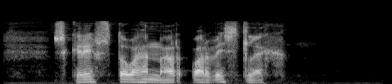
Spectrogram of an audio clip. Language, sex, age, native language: Icelandic, male, 30-39, Icelandic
